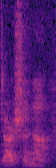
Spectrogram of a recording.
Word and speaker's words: darshana: of darshan I mean the Sanskrit pronunciation makes it darshana in the Indian languages it is the very same word as darshan also I'm using it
